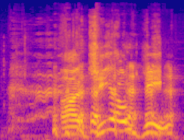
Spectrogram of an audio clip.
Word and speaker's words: GOG: game right now on GOG and Steam. That's what I said. Excellent. So how do you spell that? GOG. And yeah, it's pronounced either GOG or GOG, but I know it's on both of them.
